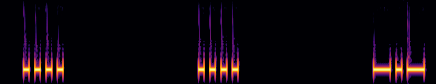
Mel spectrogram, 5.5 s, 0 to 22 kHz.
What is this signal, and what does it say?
Morse code, heard as a keyed tone, about 17 wpm, spaced as for 5 wpm, 700 Hz. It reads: HHK
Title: USA Call Signs - 6 Characters - 8x Character Spacing - 17wpm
